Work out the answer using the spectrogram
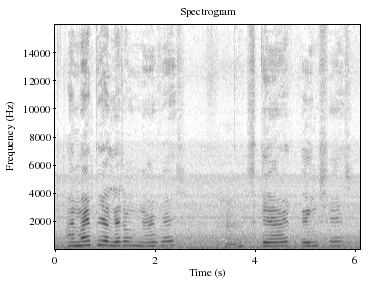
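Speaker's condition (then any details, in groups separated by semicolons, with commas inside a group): Cerebral palsy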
